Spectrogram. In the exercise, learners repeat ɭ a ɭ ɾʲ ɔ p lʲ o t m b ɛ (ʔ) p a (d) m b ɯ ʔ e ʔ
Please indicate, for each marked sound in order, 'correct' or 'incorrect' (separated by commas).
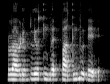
correct, incorrect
